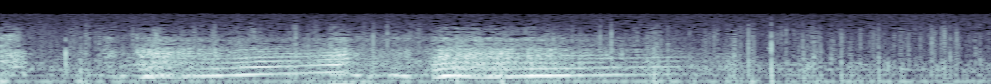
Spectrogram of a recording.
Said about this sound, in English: See under the shade. Harding's driving off in his car.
